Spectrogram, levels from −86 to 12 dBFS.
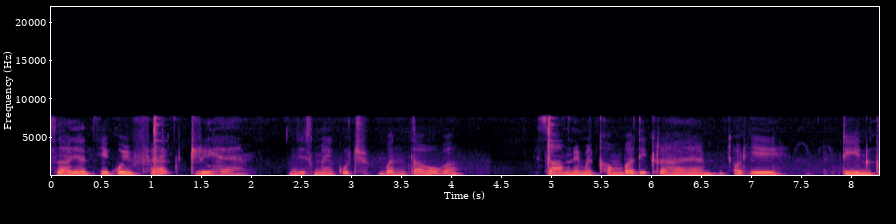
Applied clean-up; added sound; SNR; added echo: neural mask model Resemble Enhance denoiser.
